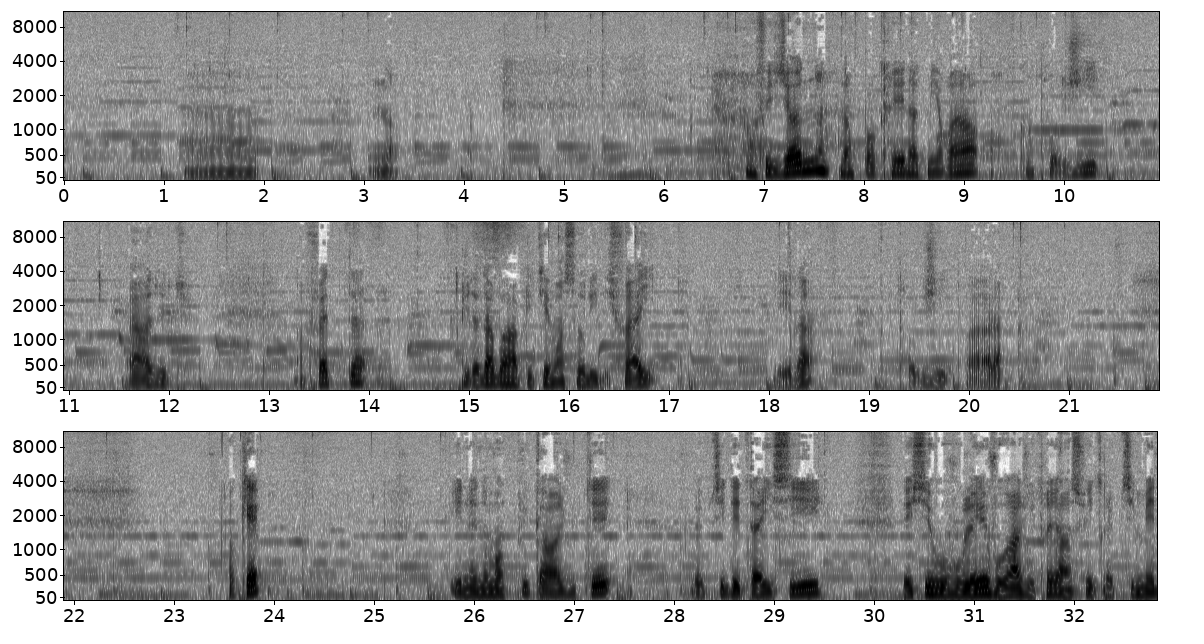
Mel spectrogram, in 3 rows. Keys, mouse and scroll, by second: 2.0-5.0 middle drag, 2.6 Tab, 4.2 x, 5.4-6.9 middle drag, 5.8 Tab, 6.9 ctrl+s, 8.3-11.1 right drag, 10.5 ctrl+j, 12.1 ctrl+z, 12.4 middle click, 13.1-14.9 right drag, 16.1-18.7 drag, 18.5-20.3 right drag, 19.6 ctrl+j, 20.6 ctrl+s, 21.1-26.7 middle drag, 31.3-32.8 middle drag.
